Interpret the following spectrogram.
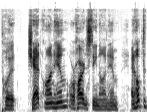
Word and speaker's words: Hartenstein: But, you know, Hartenstein can't go that or Harden Hartenstein is how you pronounce that one.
